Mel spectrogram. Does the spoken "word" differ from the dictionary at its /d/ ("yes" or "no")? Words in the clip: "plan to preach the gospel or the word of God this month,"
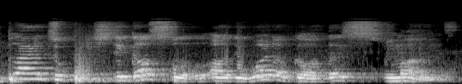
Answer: no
